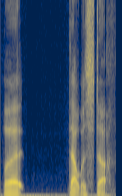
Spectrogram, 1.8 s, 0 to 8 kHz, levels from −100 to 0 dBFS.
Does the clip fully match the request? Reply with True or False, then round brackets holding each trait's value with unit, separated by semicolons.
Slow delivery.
True (130 wpm)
